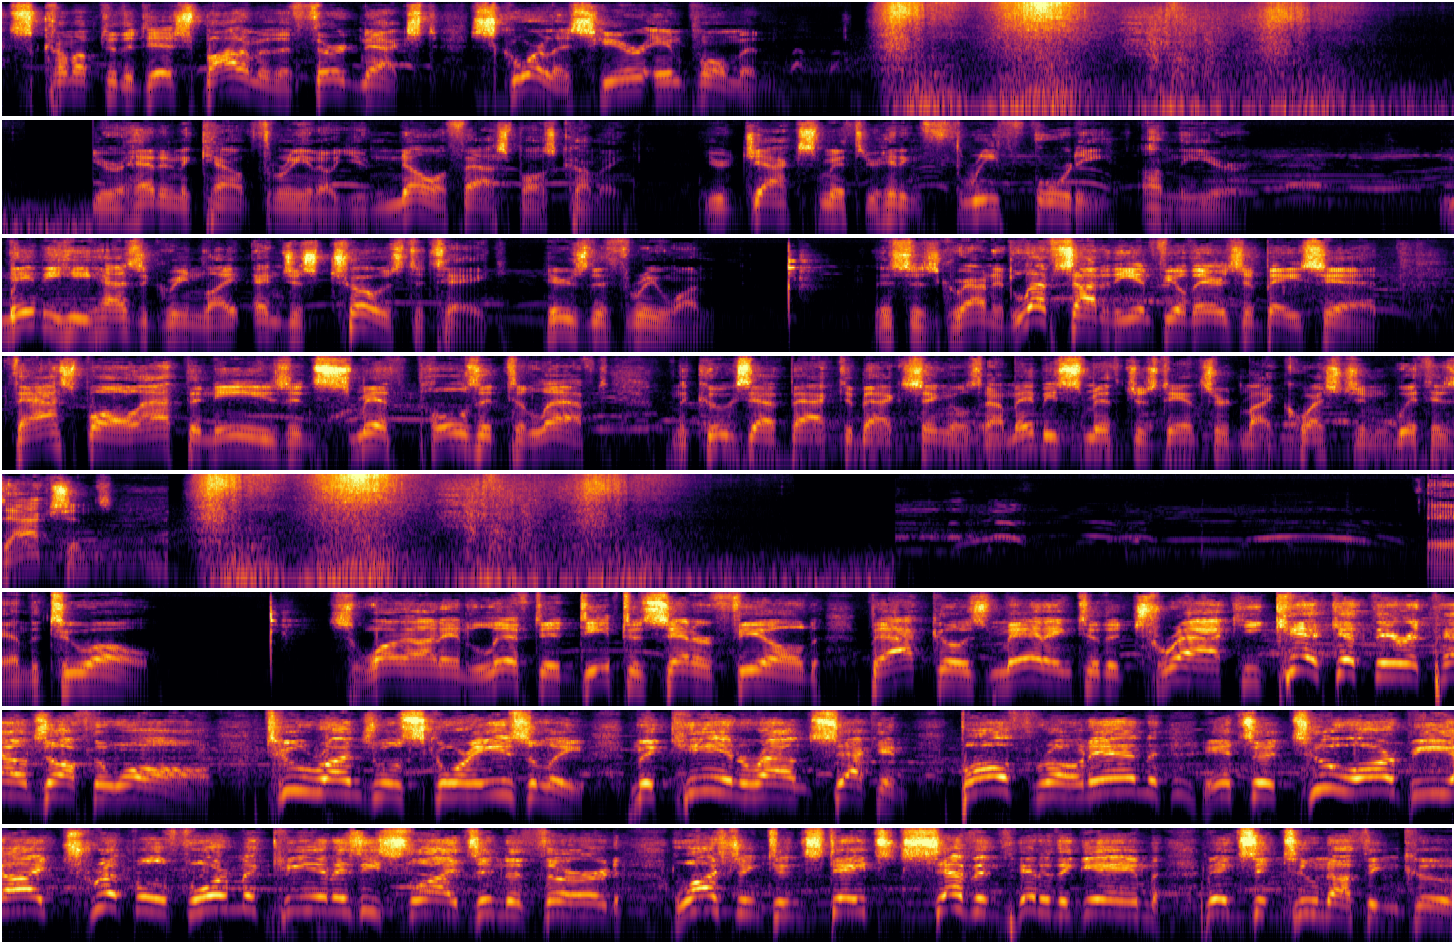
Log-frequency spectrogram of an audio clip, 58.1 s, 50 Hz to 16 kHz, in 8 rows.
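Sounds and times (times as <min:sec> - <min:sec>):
faint ballpark ambience: 0:00.0 - 0:04.3, 0:07.7 - 0:30.0, 0:33.5 - 0:58.0
whooshing swells: 0:04.4 - 0:07.6
deep bass rumble: 0:06.8 - 0:07.7, 0:32.2 - 0:33.5.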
